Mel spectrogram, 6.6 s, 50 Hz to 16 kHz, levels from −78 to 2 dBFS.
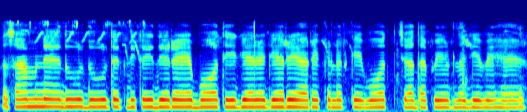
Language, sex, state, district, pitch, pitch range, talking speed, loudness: Hindi, female, Rajasthan, Bikaner, 230 Hz, 225-235 Hz, 210 wpm, -14 LUFS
